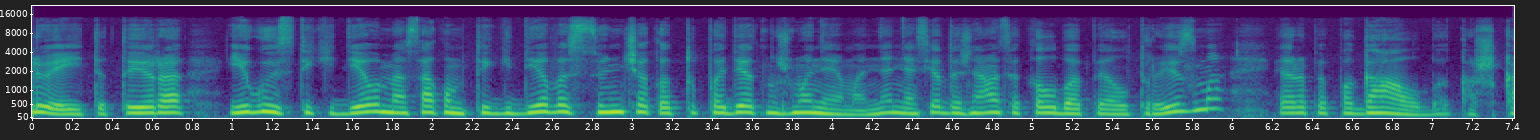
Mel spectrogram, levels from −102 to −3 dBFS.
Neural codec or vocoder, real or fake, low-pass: none; real; 14.4 kHz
